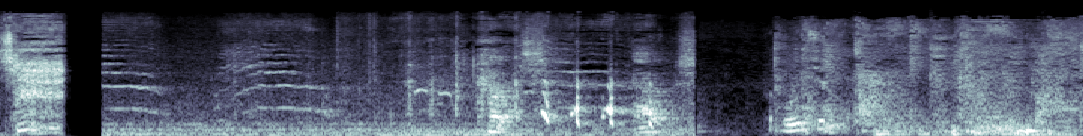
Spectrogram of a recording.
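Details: Kitten meowing: several drawn-out, arching meows in a row, with people talking and laughing over and around them.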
